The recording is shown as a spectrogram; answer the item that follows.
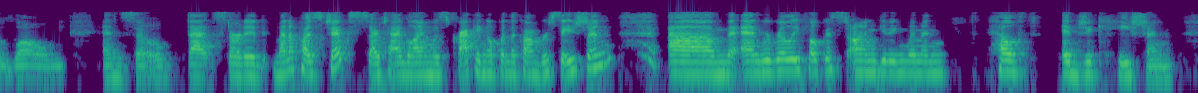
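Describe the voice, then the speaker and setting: In an unremarkable speaking voice, a woman talks fairly slowly at a medium pitch that varies in an ordinary way. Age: 50s. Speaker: menopause educator, community founder. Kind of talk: podcast interview. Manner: casual with fillers.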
